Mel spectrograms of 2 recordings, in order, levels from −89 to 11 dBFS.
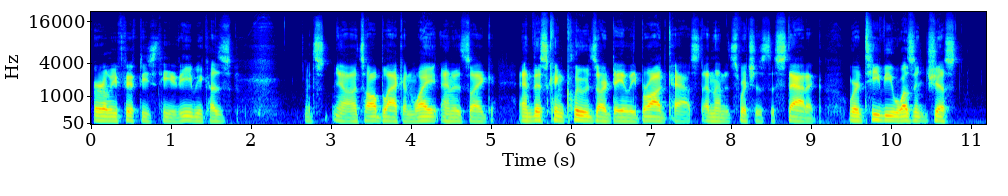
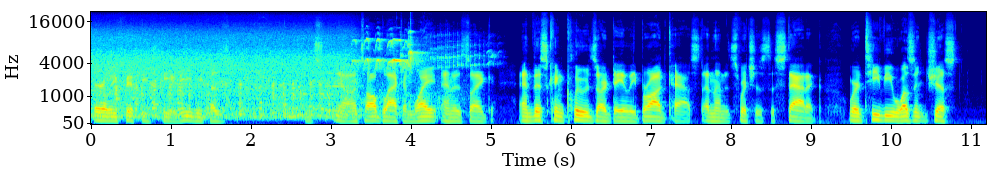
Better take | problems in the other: first | animal sounds; very loud; until 4.5 s; as loud as the speech

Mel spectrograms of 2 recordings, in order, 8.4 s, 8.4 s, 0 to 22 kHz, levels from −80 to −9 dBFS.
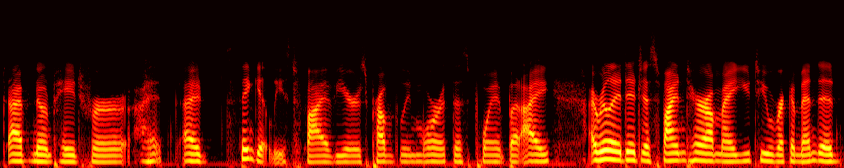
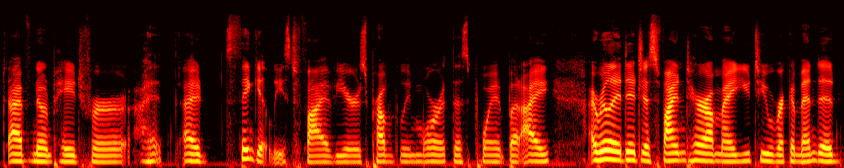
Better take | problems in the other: second | muffled; very; fading above 1.5 kHz

